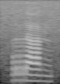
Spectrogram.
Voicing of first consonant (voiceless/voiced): voiced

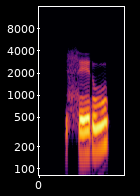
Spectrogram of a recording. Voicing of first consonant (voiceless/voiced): voiceless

